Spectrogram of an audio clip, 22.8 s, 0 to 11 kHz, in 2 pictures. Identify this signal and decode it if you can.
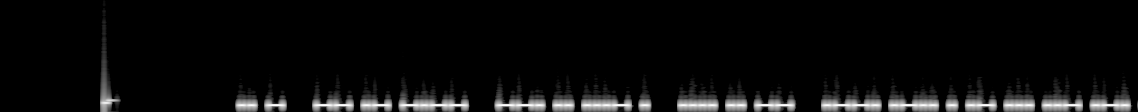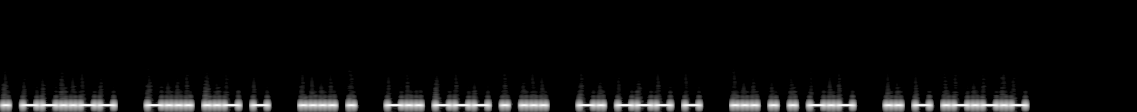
Morse code, heard as a keyed tone, about 25 wpm, 700 Hz. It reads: IT MAY GIVE HIM PLEASURE, BUT HE DOES NOT SEEK IT.
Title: Sentences from Top 1600 Words 25wpm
